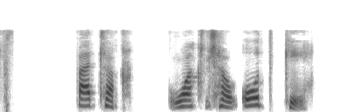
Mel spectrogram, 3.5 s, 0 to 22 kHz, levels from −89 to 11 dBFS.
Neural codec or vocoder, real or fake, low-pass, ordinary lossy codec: codec, 16 kHz, 2 kbps, X-Codec, HuBERT features, trained on LibriSpeech; fake; 7.2 kHz; MP3, 48 kbps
